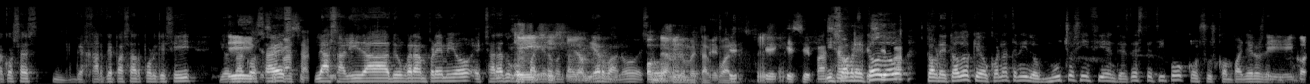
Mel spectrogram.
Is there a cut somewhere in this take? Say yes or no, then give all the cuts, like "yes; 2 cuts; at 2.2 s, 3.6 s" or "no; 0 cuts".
no; 0 cuts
